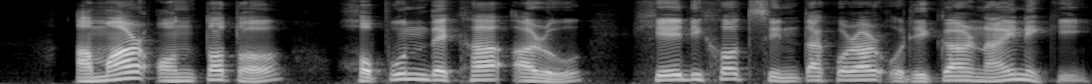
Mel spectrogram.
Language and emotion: Assamese, neutral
